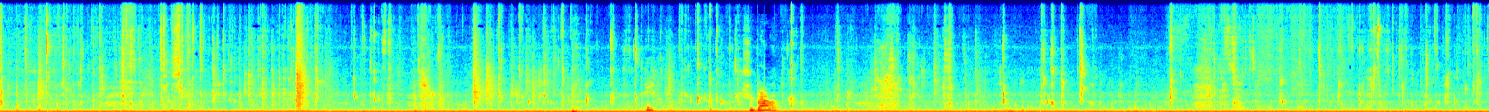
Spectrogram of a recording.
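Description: A young woman tears apart sticky braised meat with her hands close to a microphone.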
